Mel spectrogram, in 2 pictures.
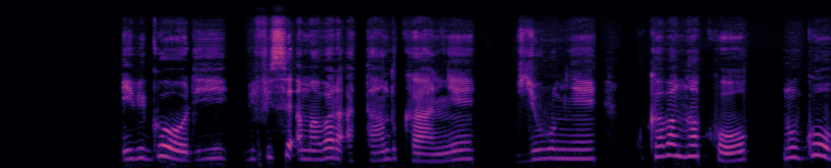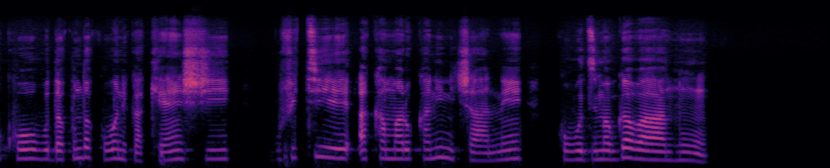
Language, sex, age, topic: Rundi, male, 36-49, agriculture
